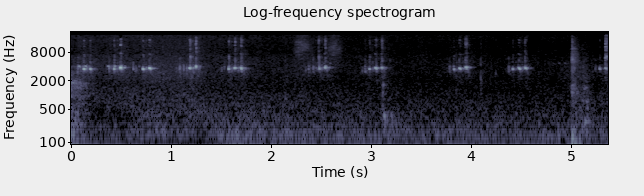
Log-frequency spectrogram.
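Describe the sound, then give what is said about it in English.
Crickets chirp loudly in short, repeated bursts around a steady high pitch, about a dozen pulses spaced irregularly over several seconds, with a quiet background and no talking. “Jiminy Crickets”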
